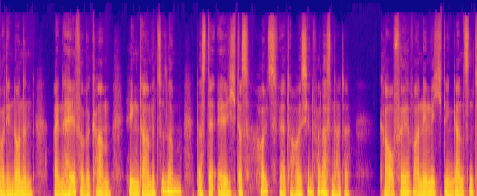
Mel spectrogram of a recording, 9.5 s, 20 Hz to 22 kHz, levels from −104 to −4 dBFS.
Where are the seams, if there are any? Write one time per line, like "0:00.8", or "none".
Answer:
none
